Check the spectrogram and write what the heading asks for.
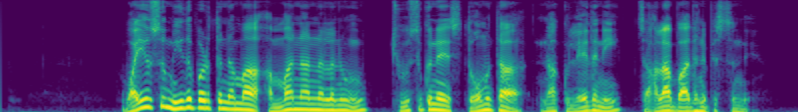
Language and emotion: Telugu, sad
